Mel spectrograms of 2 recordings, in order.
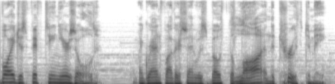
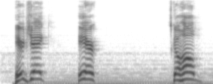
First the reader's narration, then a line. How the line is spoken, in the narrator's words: We all yelled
